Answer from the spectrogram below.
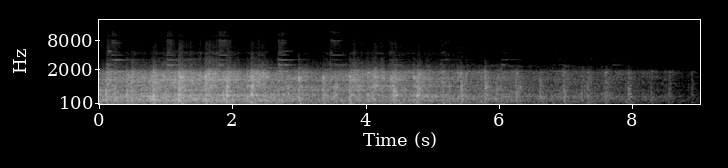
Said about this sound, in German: Alles auf dem Bahnhof schwenkte die Mützen, als der Zug aus der Bahnhofshalle fuhr und mitten in die Weihnachtsferien hineinschnaufte.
